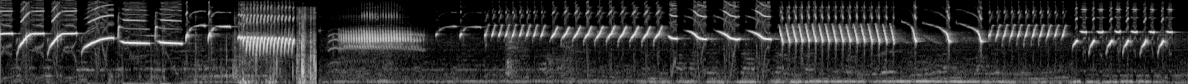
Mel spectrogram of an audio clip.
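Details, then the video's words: Long, unbroken canary song for training other songbirds. Quick whistled sweeps lead into two short noisy bursts, then varied rapid trills and rolling chip series that change every second or two. "CANARY GACOR PANJANG UNTUK MASTERAN LANGSUNG NYAUT"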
